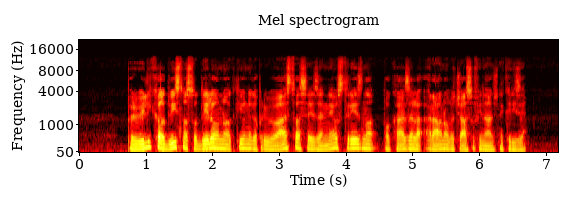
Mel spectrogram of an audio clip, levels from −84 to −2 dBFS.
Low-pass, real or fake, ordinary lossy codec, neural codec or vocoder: 19.8 kHz; fake; AAC, 32 kbps; vocoder, 44.1 kHz, 128 mel bands every 512 samples, BigVGAN v2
